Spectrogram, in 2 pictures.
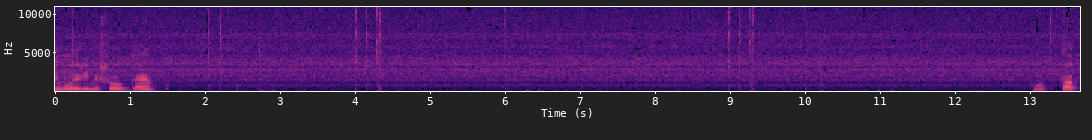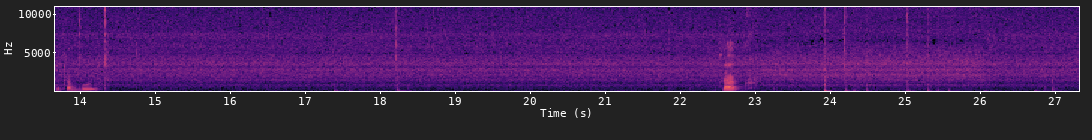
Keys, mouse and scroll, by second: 0.3 r, 2.8 g, 4.4-6.1 middle drag, 6.3 g, 9.4 middle click, 11.0 g, 14.0 middle click, 17.4 a, 18.3 i, 19.6-21.9 drag, 24.3 ctrl+z, 25.4 ctrl+z.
